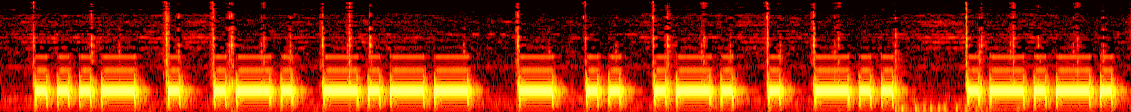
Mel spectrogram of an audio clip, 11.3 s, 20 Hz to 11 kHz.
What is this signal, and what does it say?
Morse code, heard as a keyed tone, about 11 wpm, 650 Hz. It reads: VERY TIRED <AR>
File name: jh8cbh / 2021cw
